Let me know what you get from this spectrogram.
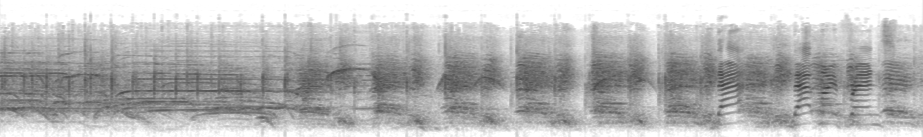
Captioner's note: cheers and applause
